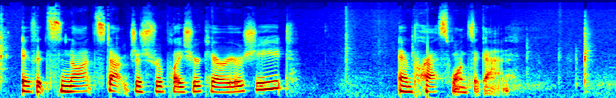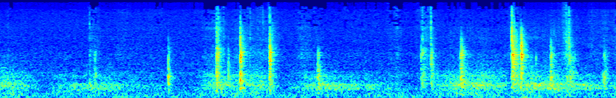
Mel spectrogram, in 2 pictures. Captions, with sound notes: If it's not stuck, just replace your carrier sheet and press once again. (carrier sheet rustling)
